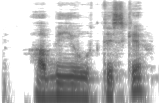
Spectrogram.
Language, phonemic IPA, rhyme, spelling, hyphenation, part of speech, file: Norwegian Bokmål, /ɑːbɪˈuːtɪskə/, -ɪskə, abiotiske, a‧bi‧o‧tis‧ke, adjective, NB - Pronunciation of Norwegian Bokmål «abiotiske».ogg
- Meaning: 1. definite singular of abiotisk 2. plural of abiotisk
